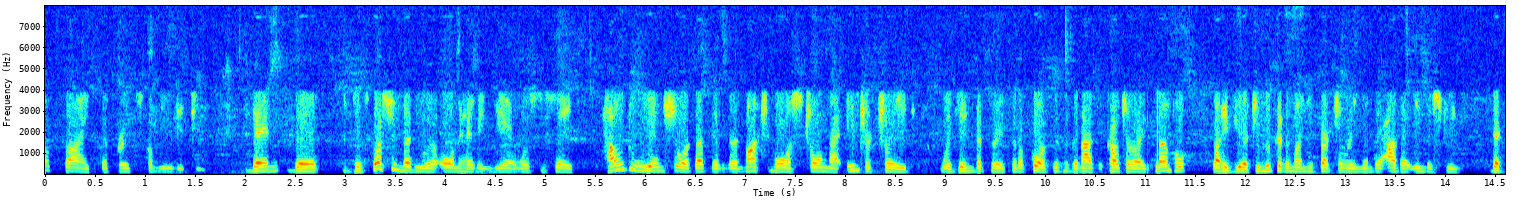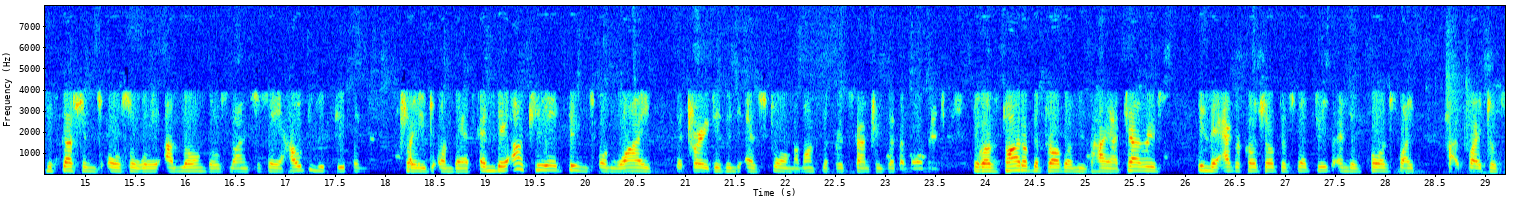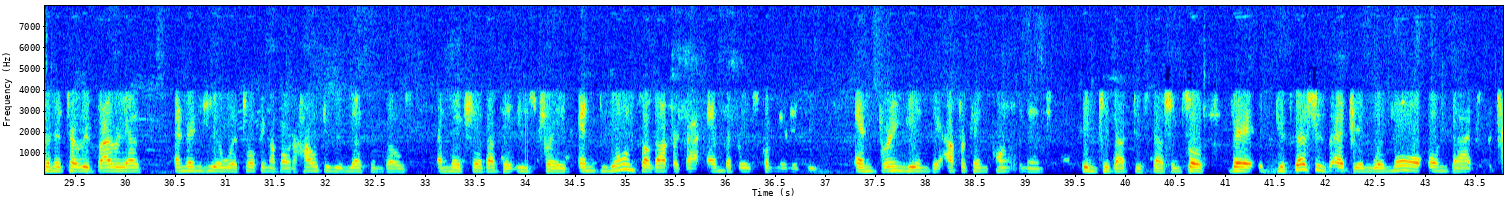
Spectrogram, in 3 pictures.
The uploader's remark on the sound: We are coming to you live from the Sandton Convention Centre where BRICS member states are gathering for the 15th BRICS Summit.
